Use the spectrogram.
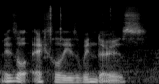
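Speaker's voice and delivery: ordinary delivery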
